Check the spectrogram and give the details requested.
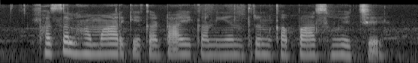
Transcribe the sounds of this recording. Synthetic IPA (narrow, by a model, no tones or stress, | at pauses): pʰəsəlɦəmaɾkekəʈa̰ikanijənt̪ɾənkapasɦoɛt͡ʃʰɛ̰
